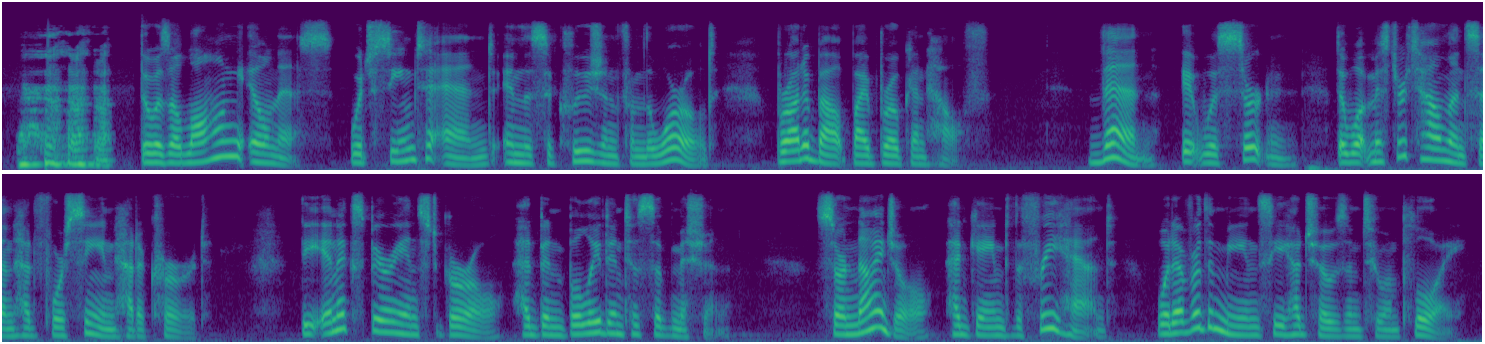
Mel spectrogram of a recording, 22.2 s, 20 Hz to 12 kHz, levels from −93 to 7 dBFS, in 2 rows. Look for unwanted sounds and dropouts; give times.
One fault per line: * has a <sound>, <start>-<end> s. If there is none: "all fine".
* has a laugh, 0.1-0.9 s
